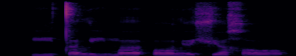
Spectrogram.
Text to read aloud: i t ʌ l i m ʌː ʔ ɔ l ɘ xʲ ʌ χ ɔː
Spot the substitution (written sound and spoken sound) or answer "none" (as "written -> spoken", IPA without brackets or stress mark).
none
